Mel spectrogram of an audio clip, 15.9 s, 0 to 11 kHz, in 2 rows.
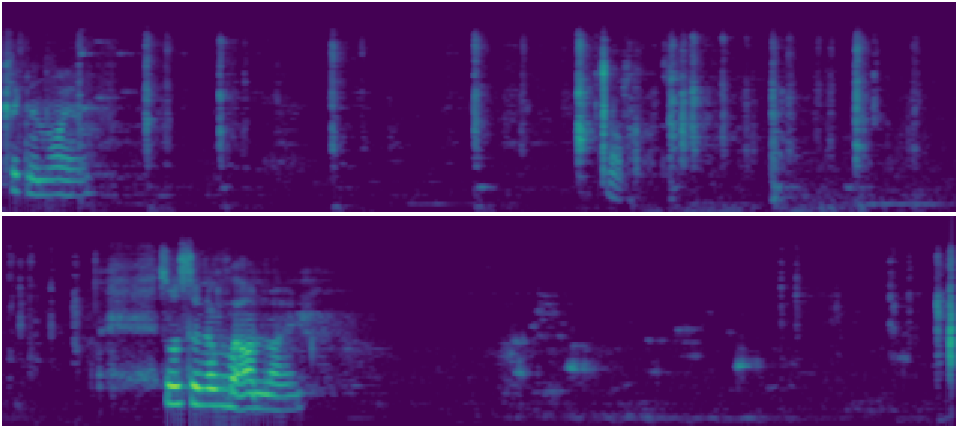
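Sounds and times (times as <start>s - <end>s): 
loud computer keyboard typing: 0.0s - 8.8s, 14.1s - 15.9s
speech: 0.1s - 1.0s, 5.1s - 5.4s, 9.3s - 10.6s.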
